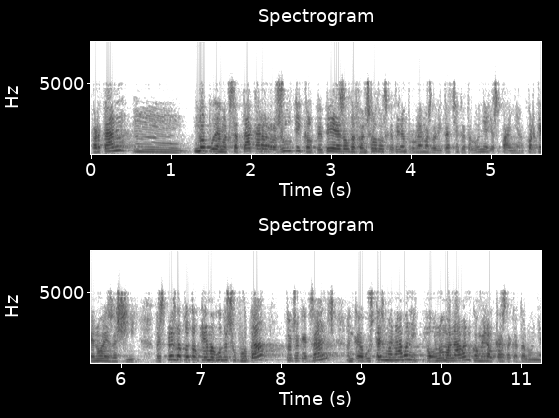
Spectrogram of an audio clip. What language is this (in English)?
Catalan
